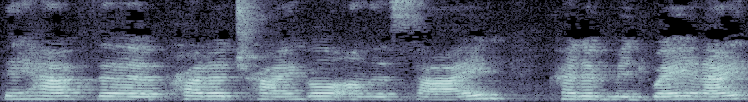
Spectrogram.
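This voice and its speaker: Noticeable background noise runs behind the recording. A woman speaks in a high pitch. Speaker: fashion vlogger. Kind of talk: casual haul video monologue. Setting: home video recording under bright lights. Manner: fast; hesitant with fillers.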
